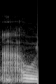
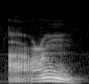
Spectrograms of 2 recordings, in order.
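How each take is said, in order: First: The two vowels glide together without a catch. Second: A heavy throat catch separates the two vowels. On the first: The speaker calls it wrong. "bukan au ya" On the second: The speaker calls it right. "pakai ain ya, a kemudian ung, berat ya"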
